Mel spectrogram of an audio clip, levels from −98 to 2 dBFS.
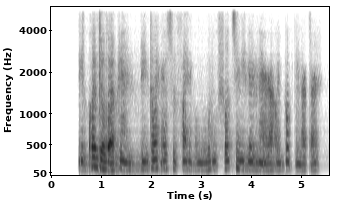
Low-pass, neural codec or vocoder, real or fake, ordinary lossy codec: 5.4 kHz; codec, 16 kHz, 0.5 kbps, FreqCodec, smaller model; fake; none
